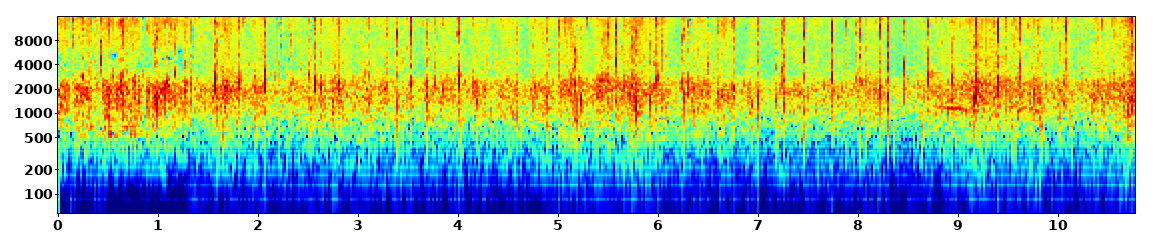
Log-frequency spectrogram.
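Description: Concert audience applauding steadily: a dense wash of many hands clapping that goes on without a break.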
